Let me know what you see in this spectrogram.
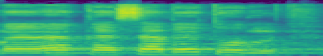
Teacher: با میں قلقلہ کریں گے، با حروف قلقلہ میں سے ہے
